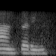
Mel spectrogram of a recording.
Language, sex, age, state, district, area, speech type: Tamil, female, 18-30, Tamil Nadu, Tirupattur, urban, conversation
